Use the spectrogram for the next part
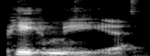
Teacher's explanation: Here we see a single word which makes those two previously mentioned Y sounds. The first Y makes the short I sound while the second one makes that long E sound.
